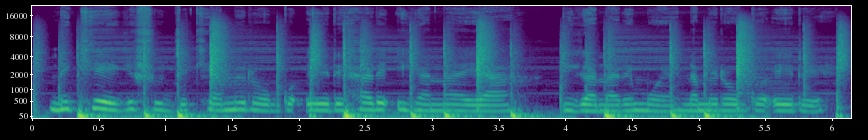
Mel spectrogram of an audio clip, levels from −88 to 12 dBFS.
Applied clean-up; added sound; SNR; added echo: none; Drum / Drum kit; -4 dB; none.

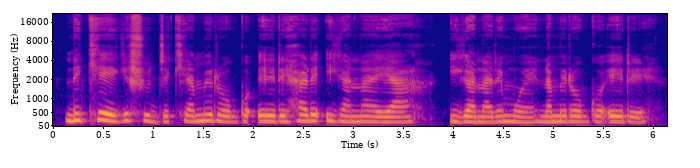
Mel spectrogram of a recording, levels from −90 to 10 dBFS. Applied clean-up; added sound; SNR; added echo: none; none; none; none.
